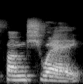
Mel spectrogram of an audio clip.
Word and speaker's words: Feng Shui: typical pronunciation is Feng Shui in the US, but I like to say that no matter how you say it, it's right somewhere in China. So you really can't get it wrong.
